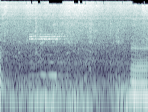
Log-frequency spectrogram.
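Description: Onion and garlic with radhuni spice frying in hot oil in a village kitchen, a steady broad sizzling hiss that holds throughout, loud and close, with a brief tonal clatter near the end.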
